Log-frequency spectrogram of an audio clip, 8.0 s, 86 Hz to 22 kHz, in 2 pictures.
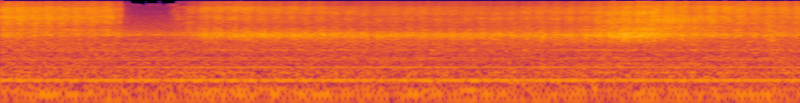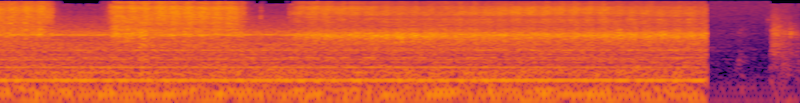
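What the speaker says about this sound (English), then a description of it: "I'm starting to sand at around 240 grit." Sandpaper at 240 grit rubbing a turned wooden earring holder spinning on a lathe, a steady close hiss with faint motor hum running continuously before stopping abruptly near the end.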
